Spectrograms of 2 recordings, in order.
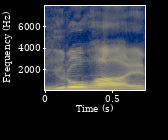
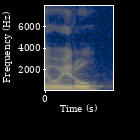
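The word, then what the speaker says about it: Euro: 때는 로라고 발음하지 않고 독일 사람들이 유로를 읽어내는 방식으로 아이이로 스바이 오이로 더트 오이로 이렇게 발음하고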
